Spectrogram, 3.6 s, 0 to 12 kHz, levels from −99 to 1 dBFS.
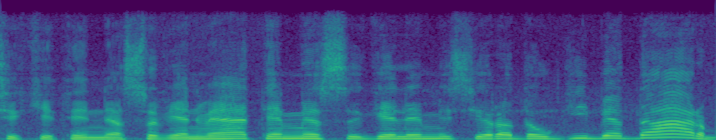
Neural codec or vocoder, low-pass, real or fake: none; 10.8 kHz; real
